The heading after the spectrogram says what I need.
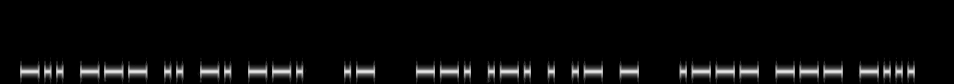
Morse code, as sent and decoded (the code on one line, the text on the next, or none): -.. --- .. -. --. / .- / --. .-. .- - / .--- --- -...
DOING A GREAT JOB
